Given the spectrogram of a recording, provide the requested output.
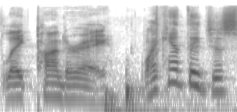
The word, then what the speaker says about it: Pend Oreille: See, it looks like it's Pend Oriel, but it's not. It's like Lake Pend Oreille. That's really how it's pronounced, Lake Pend Oreille.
